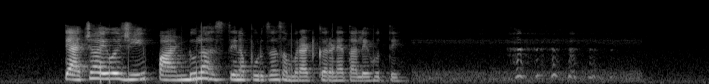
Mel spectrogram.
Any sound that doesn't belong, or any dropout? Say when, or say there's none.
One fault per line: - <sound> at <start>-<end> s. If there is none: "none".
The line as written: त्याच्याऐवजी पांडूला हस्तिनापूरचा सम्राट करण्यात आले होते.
- laugh at 5.1-6.2 s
